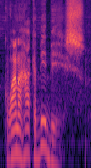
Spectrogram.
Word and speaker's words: Guanahacabibes: Peninsula Guana Hakabibis. No, I am not pronouncing that correctly. The peninsula's name is spelled Guanahacabibes. Guanahacabibes.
